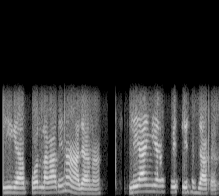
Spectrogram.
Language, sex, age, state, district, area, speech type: Hindi, female, 30-45, Madhya Pradesh, Gwalior, rural, conversation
